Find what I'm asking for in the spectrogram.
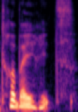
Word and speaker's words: trobairitz: lui dit qu'elle s'exprime aussi bien qu'une trobaïrite. – Trobaïrite, ça s'écrit T-R-O-B-A-I-R-I-T-Z.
